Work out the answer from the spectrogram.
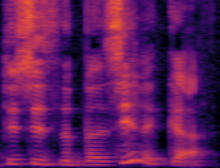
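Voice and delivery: put-on weak Italian accent, "basilica" barely changed; a half-hearted Italian accent on "basilica"; bad Italian accent. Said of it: "not in a good Italian accent".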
